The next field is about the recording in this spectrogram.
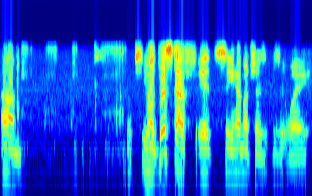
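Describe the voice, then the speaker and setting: A middle-aged man from Spain talks casually into a webcam in a cluttered room at home. His voice sits mid-range, and he rambles with pauses and restarts. The audio is dull and lo-fi. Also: medium pitch, lively intonation. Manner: rambling, halting, many fillers and restarts. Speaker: vlogger. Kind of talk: casual home vlog chat. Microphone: webcam at close range.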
